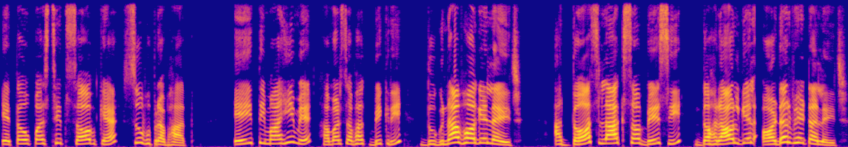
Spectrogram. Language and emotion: Maithili, happy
